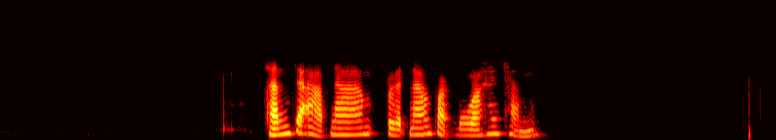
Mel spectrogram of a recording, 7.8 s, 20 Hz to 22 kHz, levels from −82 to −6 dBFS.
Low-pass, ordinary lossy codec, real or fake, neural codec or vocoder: 3.6 kHz; none; fake; codec, 44.1 kHz, 2.6 kbps, SNAC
